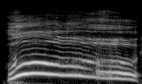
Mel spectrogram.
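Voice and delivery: high, loud crowd whoop. Retold or imitated. Crowd on the beach whooping at the slap. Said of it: "she heard".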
